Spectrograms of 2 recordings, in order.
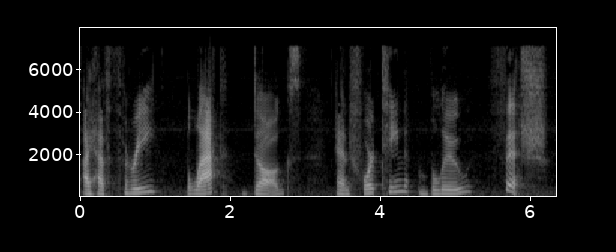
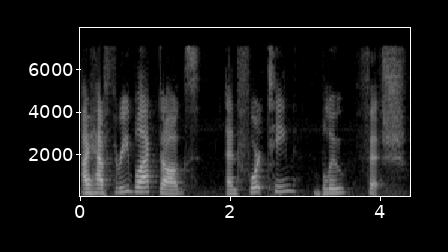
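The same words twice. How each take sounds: First: Very slow, word-by-word dictation; slower repeat. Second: Said in the usual way. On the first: Shown as a demonstration. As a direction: stretch it out for the students. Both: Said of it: "I'll repeat that".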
